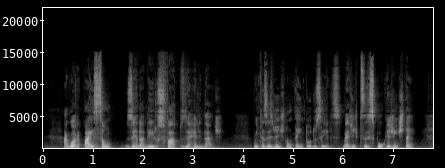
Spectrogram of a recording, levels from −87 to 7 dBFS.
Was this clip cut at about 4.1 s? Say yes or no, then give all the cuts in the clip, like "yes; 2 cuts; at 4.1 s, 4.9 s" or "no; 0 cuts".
no; 0 cuts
